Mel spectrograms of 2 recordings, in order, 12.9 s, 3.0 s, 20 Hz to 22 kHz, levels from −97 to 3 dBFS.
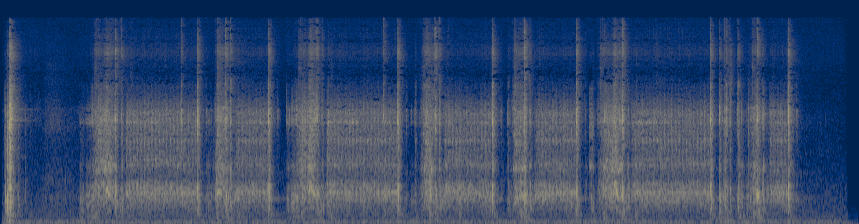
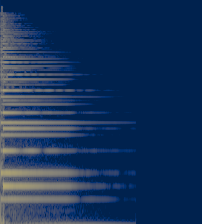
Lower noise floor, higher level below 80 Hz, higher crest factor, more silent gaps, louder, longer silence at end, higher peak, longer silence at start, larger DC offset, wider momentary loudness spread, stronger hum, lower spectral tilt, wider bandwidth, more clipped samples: second, -64 dBFS vs -71 dBFS; about the same, -62 dBFS vs -58 dBFS; first, 34 dB vs 22 dB; neither; second, -37 LUFS vs -30 LUFS; second, 0.3 s vs 1.9 s; first, -4 dBFS vs -12 dBFS; about the same, 0.05 s vs 0 s; neither; second, 8 LU vs 20 LU; neither; first, -1 dB/octave vs 0.5 dB/octave; about the same, 16 kHz vs 17.5 kHz; neither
